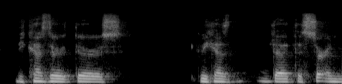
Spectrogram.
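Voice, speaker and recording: A man speaks at a fairly slow pace in a somewhat breathy voice with a dark, mellow tone. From Democratic Republic of Congo. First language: not English. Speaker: filmmaker, dancer and educator. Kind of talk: podcast interview answer.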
